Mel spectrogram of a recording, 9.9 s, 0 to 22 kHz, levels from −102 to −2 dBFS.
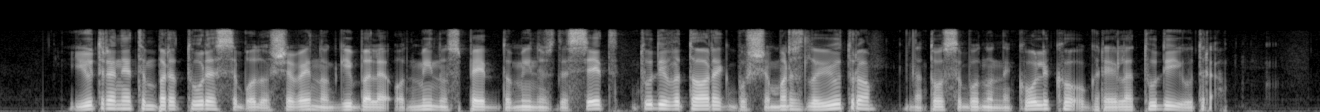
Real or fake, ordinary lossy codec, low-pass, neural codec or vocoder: real; none; 7.2 kHz; none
